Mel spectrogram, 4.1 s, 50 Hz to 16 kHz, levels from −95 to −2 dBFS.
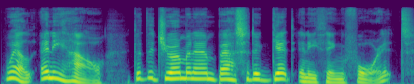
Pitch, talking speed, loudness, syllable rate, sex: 170 Hz, 145 wpm, -17 LUFS, 4.8 syllables/s, male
